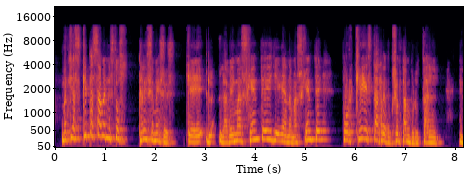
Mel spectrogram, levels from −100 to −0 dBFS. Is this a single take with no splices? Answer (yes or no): yes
